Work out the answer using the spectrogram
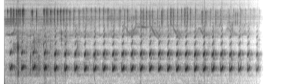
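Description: Southern Yellow-billed Hornbill giving a long run of hollow, clucking notes, about two to three per second, steady in pitch and fading off at the end.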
